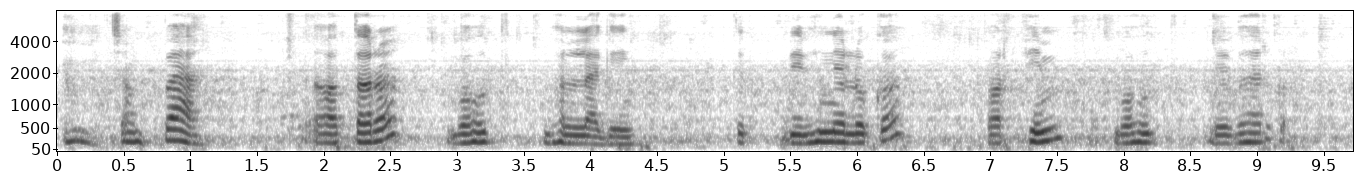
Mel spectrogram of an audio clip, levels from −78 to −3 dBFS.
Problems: constant background noise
